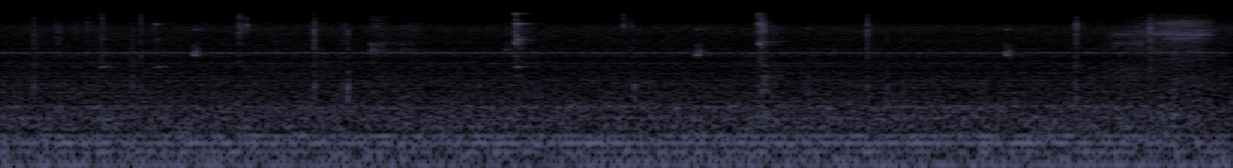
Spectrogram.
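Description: Faint, scattered ticks of multimeter probe tips touching component leads and solder joints on a fence charger circuit board during a diode test, over a steady low hum and a thin high whine.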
